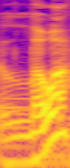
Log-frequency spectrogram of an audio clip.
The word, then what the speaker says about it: loa: Paba Legba is a loa, am I saying that right? – Yeah, sure.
